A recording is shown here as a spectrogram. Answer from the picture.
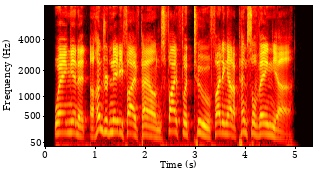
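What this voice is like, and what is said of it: Ring announcer voice, Kermit-like. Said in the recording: “can I do the voice? ... It's a little too much Kermit in that.”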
